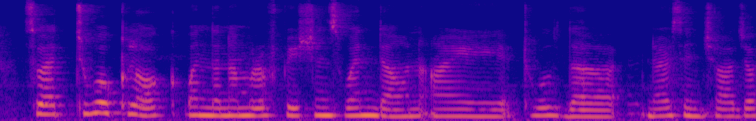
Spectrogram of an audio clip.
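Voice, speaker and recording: In a Keralan accent, a woman speaks with a dark, mellow tone, somewhat breathy and in a monotone, flat intonation. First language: Malayalam. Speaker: doctor vlogger. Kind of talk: personal storytelling vlog. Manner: code-switching English and Malayalam.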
